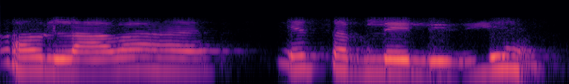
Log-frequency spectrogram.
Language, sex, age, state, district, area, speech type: Hindi, female, 30-45, Uttar Pradesh, Ayodhya, rural, conversation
